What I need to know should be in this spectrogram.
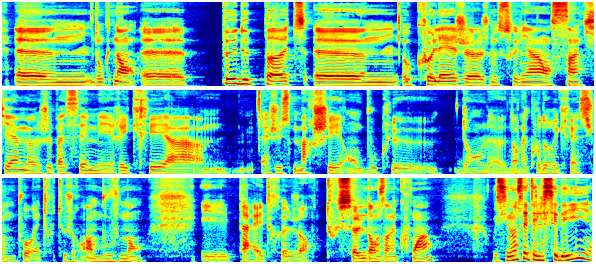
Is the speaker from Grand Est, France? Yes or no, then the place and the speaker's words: no; Finistère, Brittany, France; je viens de Bretagne, du fin fond du trou du cul de la Bretagne, euh, Finistère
